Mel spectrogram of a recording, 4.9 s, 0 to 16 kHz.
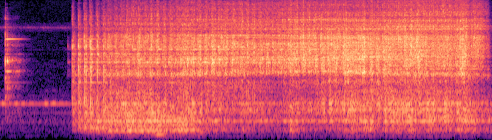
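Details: Shopsmith MARK 7 lathe turning an ash firewood blank into a long bud vase: steady, even rasp of the gouge with no rhythmic bouncing once the blank is round; smooth cut.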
